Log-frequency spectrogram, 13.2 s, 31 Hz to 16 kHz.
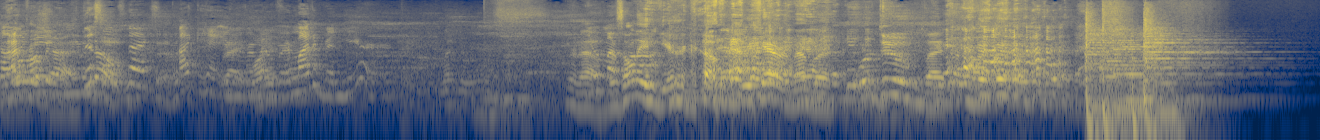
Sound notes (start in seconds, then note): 9.4 laughs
